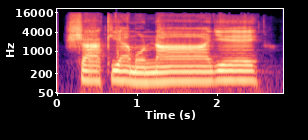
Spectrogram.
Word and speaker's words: Shakyamunaye: Chữ S á, có dấu sắc á, thì chúng ta ẩn cái lưỡi lên, chúng ta đọc là sha, sha, Shakyamunaye.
